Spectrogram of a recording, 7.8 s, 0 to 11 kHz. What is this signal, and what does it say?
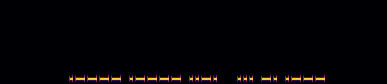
Morse code, heard as a keyed tone, about 20 wpm, 700 Hz. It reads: 11F SNJ
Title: Field Day Exchanges Encore - 20wpm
